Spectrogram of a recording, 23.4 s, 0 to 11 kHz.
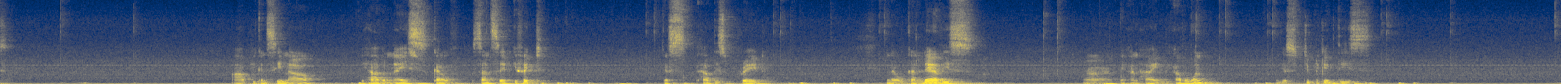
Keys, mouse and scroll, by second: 2.0 click, 4.4 scroll up 1, 5.4 alt+a, 6.5-7.3 scroll down 1, 7.3 click, 7.6 scroll down 1, 8.4 s, 11.9 alt+a, 13.2 click, 15.0-15.6 scroll down 3, 16.8 alt+h, 17.8 click, 18.3 click, 18.8 x, 19.3 click, 20.4 shift+d, 21.7 click.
